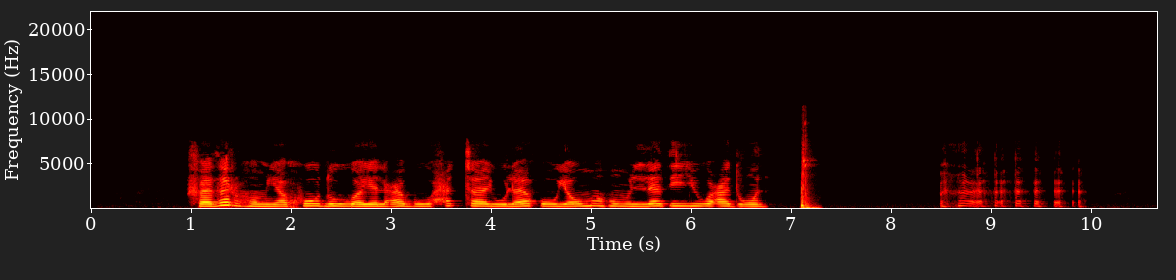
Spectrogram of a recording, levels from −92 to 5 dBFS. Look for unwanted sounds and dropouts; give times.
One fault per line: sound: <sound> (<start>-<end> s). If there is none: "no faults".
sound: squeak (7.1-7.3 s)
sound: laugh (8.5-10.0 s)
